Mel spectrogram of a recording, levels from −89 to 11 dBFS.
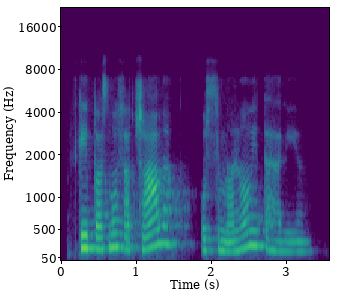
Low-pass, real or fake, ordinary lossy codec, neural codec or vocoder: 7.2 kHz; fake; Opus, 16 kbps; codec, 16 kHz, 2 kbps, X-Codec, HuBERT features, trained on balanced general audio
